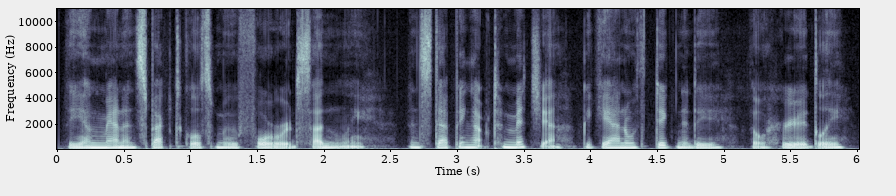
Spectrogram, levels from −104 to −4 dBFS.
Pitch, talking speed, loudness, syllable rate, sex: 185 Hz, 180 wpm, -20 LUFS, 5.7 syllables/s, female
